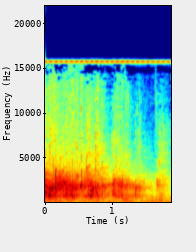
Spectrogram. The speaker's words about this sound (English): Give God a big clap. Give him praise.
